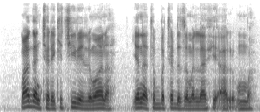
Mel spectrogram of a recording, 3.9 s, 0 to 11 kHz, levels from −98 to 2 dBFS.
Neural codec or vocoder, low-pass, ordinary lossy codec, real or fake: none; 9.9 kHz; none; real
